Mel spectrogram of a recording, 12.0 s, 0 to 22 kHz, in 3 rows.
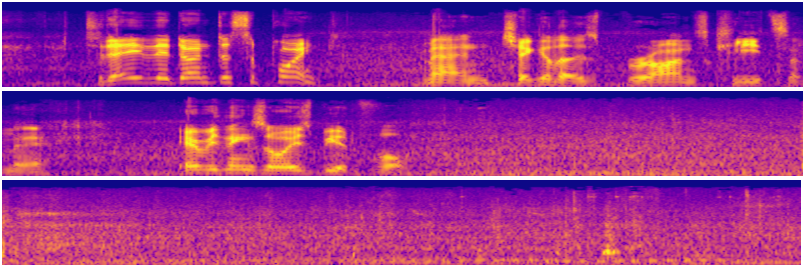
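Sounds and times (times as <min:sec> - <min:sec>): low mechanical hum: 0:06.0 - 0:12.0.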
